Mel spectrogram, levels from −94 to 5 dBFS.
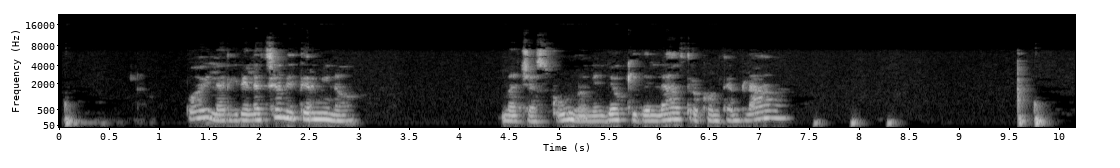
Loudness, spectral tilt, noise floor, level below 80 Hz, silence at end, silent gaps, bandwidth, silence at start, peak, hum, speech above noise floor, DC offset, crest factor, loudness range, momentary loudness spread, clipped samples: -24 LUFS; -4 dB/octave; -71 dBFS; -58 dBFS; 0.25 s; none; 9.4 kHz; 0.05 s; -4 dBFS; none; 47 dB; under 0.1%; 22 dB; 8 LU; 20 LU; under 0.1%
